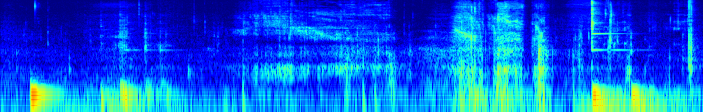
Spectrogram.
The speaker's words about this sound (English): You're not eating nearly close enough to the mic.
